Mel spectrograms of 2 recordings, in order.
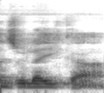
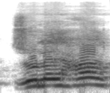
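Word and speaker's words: Zulaikha: perizinan juga kepada zadika cara baca yang sebenarnya bukan Zulaika bagian pertama yaitu Zulaiha cube Nabi Yusuf lah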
